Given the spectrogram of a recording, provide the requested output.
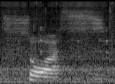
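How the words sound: The word is said in a New Jersey accent. "I have that Jersey accent. I just said sauce"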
